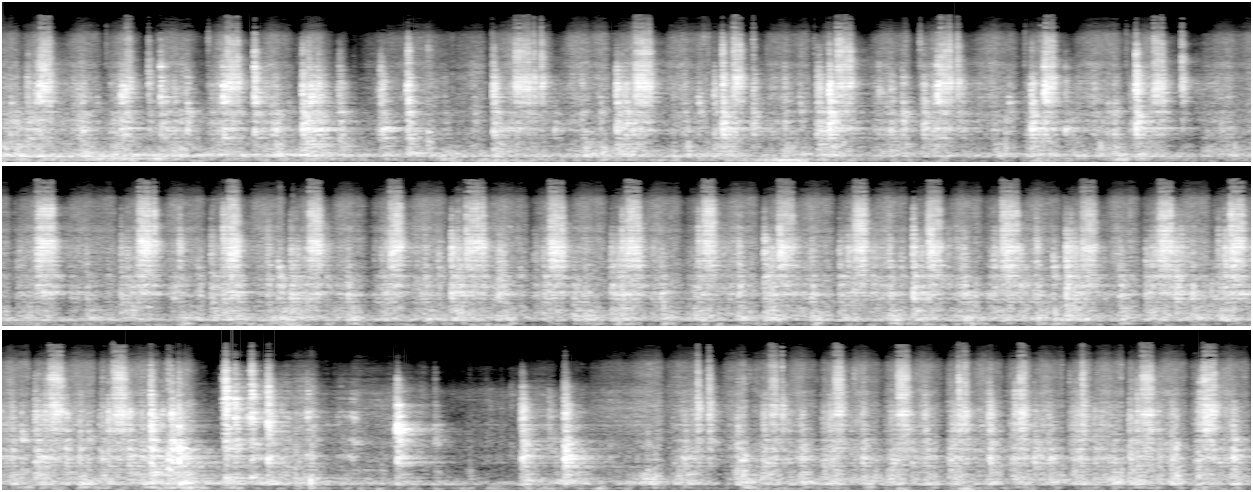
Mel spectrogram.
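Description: Hand ratchet wrench being cranked back and forth on a bolt, a quick even run of clicking strokes about four a second, with a brief pause about three quarters of the way through.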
